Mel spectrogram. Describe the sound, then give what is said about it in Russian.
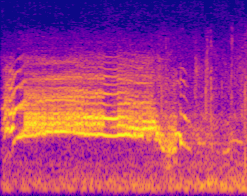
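A single high-pitched scream, added as a background sound effect, holds steady and loud for about a second, then drops away into a rougher, breathy tail. “Может добавить крики? Крики – это хорошо. Фоновые крики – знаете, что нам нужно?”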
